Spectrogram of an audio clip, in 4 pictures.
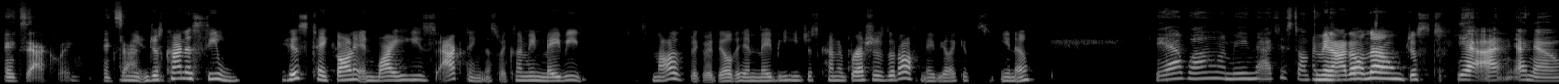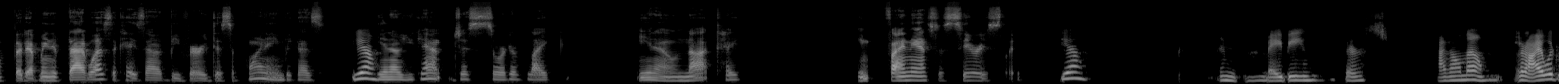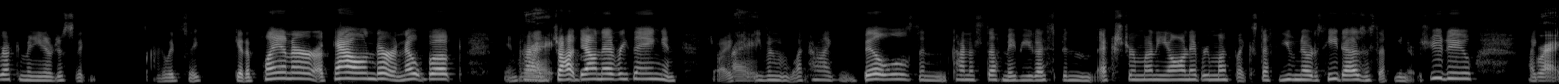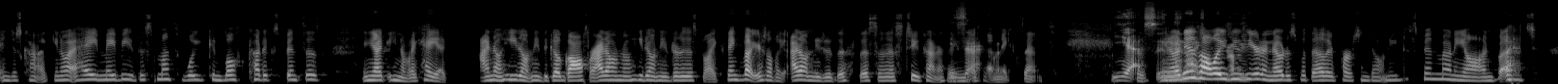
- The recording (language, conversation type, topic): English, advice, How do I set healthier boundaries?
- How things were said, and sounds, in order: other background noise; tapping; laughing while speaking: "but"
